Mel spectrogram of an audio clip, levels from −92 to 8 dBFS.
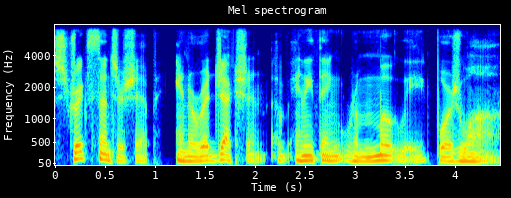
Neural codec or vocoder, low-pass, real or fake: none; 7.2 kHz; real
